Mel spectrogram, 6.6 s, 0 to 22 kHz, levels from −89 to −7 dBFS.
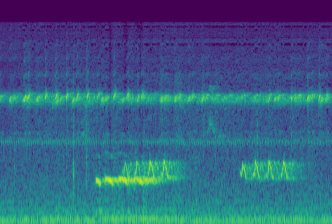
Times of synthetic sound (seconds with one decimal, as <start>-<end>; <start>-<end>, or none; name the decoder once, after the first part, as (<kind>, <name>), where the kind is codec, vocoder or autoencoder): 2.4-3.7 (vocoder, Vocos)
